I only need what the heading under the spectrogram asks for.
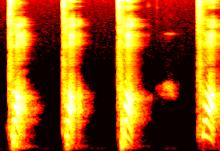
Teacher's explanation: அந்த துவா சொல்லும் பொழுது அந்த நாக்கு உங்களுடைய மேல் பல்லில் வந்து படும். இரு மேல் பற்களில் படும். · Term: துவா சவுண்டு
